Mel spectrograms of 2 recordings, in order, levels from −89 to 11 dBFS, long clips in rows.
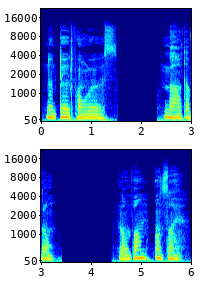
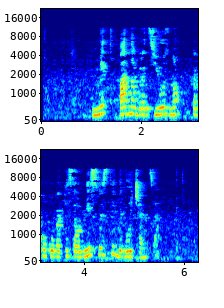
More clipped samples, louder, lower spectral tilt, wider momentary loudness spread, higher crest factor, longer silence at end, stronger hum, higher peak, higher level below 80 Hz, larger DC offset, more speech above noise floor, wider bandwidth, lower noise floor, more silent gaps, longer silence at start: neither; second, -25 LUFS vs -21 LUFS; first, -7.5 dB/octave vs -4.5 dB/octave; about the same, 13 LU vs 11 LU; second, 14 dB vs 22 dB; second, 0.2 s vs 0.8 s; neither; second, -10 dBFS vs -2 dBFS; first, -46 dBFS vs -62 dBFS; neither; first, over 67 dB vs 34 dB; about the same, 12 kHz vs 11.5 kHz; first, under -90 dBFS vs -55 dBFS; first, 1.52-2.32 s, 3.42-4.41 s vs none; second, 0.1 s vs 1 s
